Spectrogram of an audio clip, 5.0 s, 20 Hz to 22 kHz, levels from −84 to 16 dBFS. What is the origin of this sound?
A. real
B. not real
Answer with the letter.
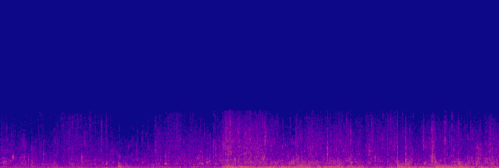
A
